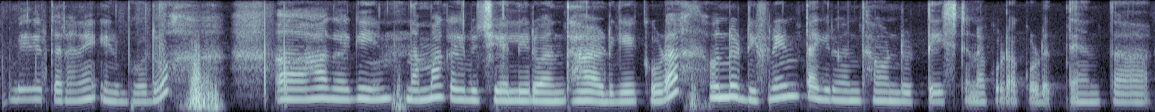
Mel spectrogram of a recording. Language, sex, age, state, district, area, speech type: Kannada, female, 18-30, Karnataka, Mysore, urban, spontaneous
